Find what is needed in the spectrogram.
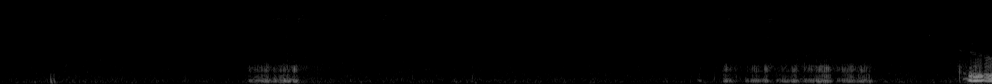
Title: Snoring #bostonterrier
